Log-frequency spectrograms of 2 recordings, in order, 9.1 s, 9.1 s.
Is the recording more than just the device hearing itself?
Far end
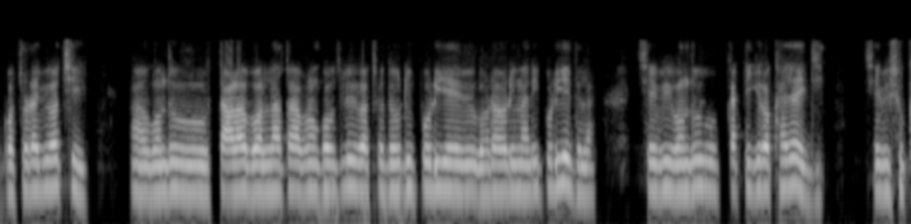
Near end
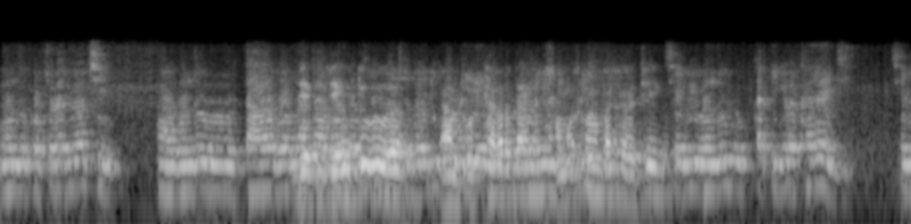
Yes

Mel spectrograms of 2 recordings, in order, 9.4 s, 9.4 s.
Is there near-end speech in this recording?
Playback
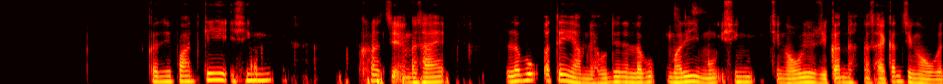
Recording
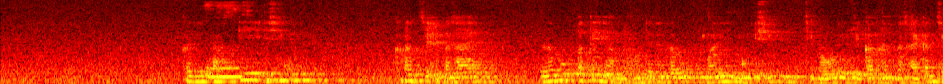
Yes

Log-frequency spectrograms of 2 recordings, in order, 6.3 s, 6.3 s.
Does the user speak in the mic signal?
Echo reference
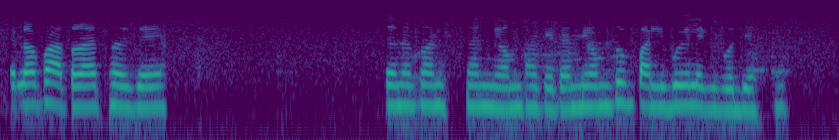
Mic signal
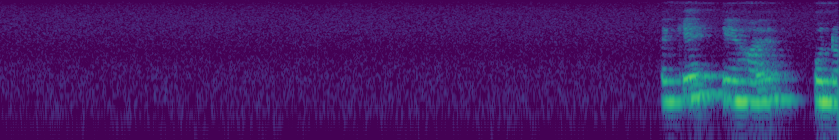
Yes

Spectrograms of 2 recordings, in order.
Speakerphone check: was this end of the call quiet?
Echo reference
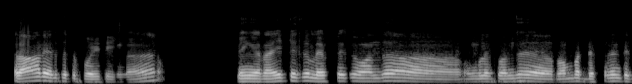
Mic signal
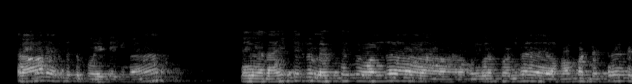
Yes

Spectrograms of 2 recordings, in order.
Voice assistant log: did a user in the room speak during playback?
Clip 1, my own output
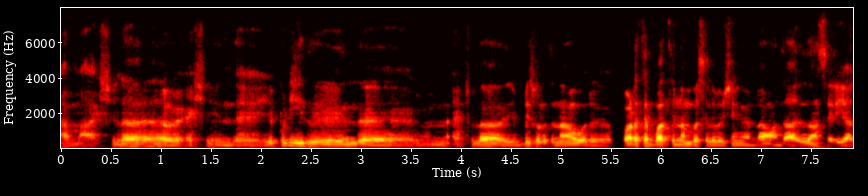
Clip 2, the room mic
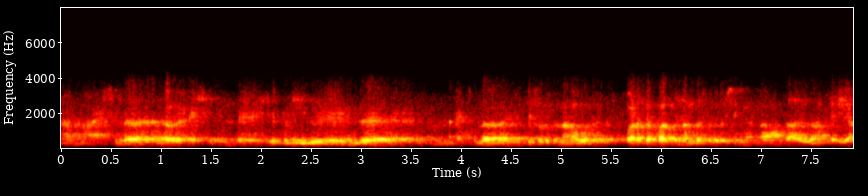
No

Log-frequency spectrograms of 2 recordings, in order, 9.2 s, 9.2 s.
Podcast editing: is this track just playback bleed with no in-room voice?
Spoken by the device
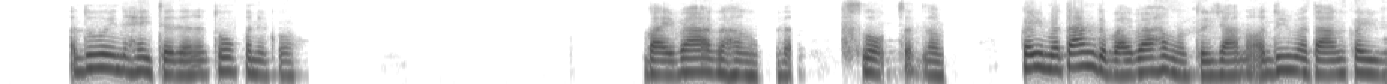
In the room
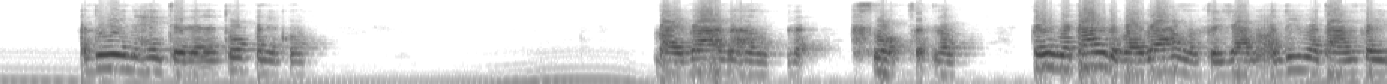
Yes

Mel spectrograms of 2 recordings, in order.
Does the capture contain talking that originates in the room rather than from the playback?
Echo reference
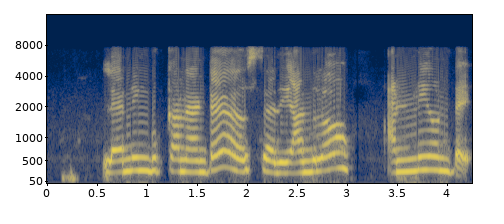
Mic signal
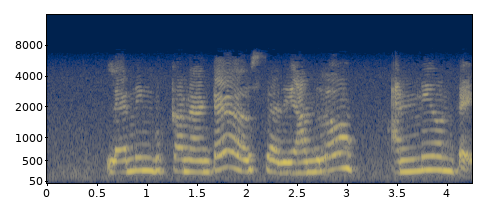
Yes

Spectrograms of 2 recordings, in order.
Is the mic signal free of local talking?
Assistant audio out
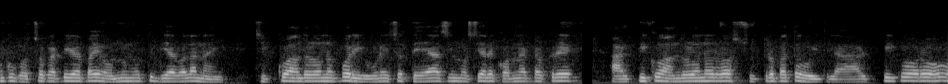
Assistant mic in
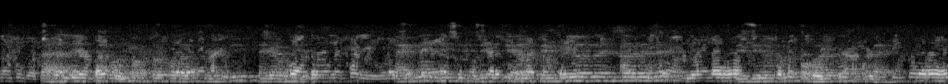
No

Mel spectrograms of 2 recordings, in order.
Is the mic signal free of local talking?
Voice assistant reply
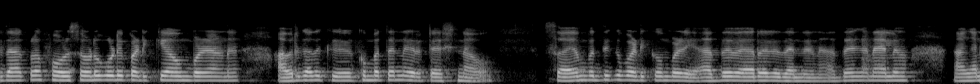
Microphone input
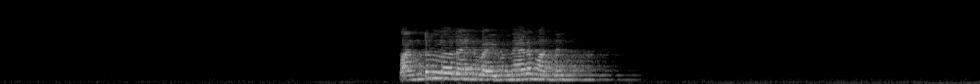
No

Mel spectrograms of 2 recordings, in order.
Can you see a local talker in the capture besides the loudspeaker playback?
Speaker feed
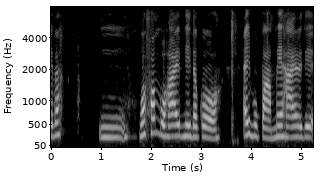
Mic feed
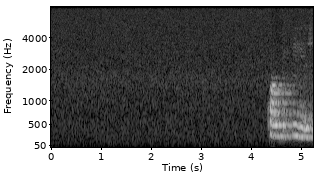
Yes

